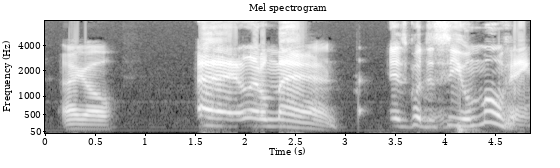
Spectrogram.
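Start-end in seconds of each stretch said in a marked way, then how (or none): 1.5-4.9 put-on sloppy, slurred, drunken, friendly tone. In a role-play, the drunk character goes up to the boasting man, drunk. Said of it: "I am drunk off my ass".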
